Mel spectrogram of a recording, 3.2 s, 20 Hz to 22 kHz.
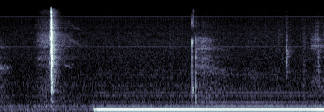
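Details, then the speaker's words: LM1875 bridged amplifier test on a full-wave bridge supply through a variac and bulb limiter: after a click at power-up, a loud steady low hum of supply ripple reaches the output. The cause was a too-small limiter bulb keeping the voltage low. "well that's not good that's power supply I'm right to the output that's why I use a bulb limiter because it's my [Music] current"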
